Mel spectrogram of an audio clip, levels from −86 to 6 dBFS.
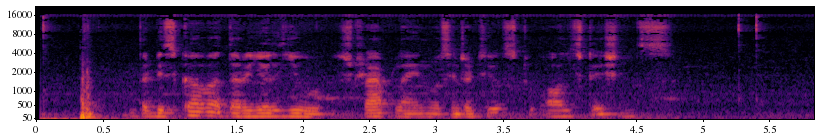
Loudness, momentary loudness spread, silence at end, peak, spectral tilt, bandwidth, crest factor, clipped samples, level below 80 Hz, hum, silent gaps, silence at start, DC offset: -31 LUFS; 10 LU; 0.25 s; -6 dBFS; -4.5 dB/octave; 17 kHz; 24 dB; under 0.1%; -44 dBFS; none; none; 0.05 s; under 0.1%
